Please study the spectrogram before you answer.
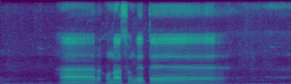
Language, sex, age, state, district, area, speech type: Santali, male, 60+, West Bengal, Malda, rural, spontaneous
